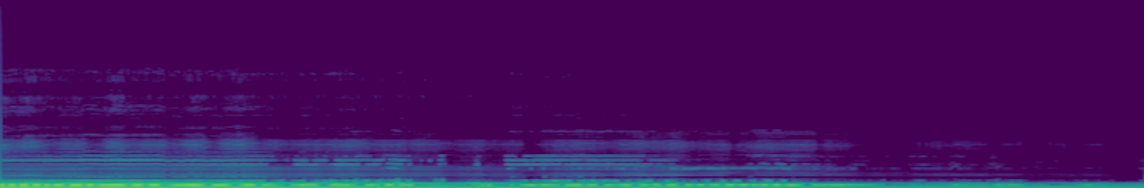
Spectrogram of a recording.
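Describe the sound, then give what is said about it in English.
A group hums together once out loud as an exercise, in one long, steady, low-pitched drone that holds the same note for nearly ten seconds, easing off slightly toward the end, with no words spoken. “You got a nice long hum there.”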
